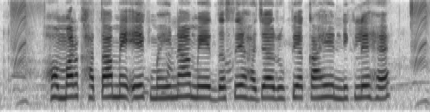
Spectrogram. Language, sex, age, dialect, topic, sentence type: Magahi, female, 18-24, Northeastern/Surjapuri, banking, question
